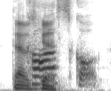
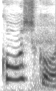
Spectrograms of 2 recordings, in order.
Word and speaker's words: Costco: Costco. Why we don't say the T? Costco. That's a good question. I don't know why.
